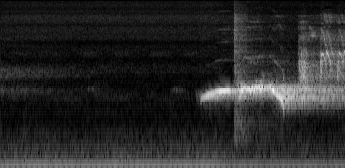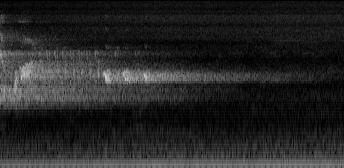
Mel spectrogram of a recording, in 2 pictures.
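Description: A bird calling once, about two seconds in: a short rising note and then a quick run of higher notes that fade away with a long echoing tail.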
